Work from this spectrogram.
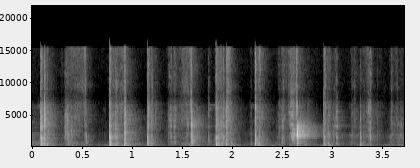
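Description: Tarot cards are drawn and handled from a deck in a series of short, crisp snaps and shuffling rustles, close and fairly quiet, repeating at an irregular rhythm with no talk.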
